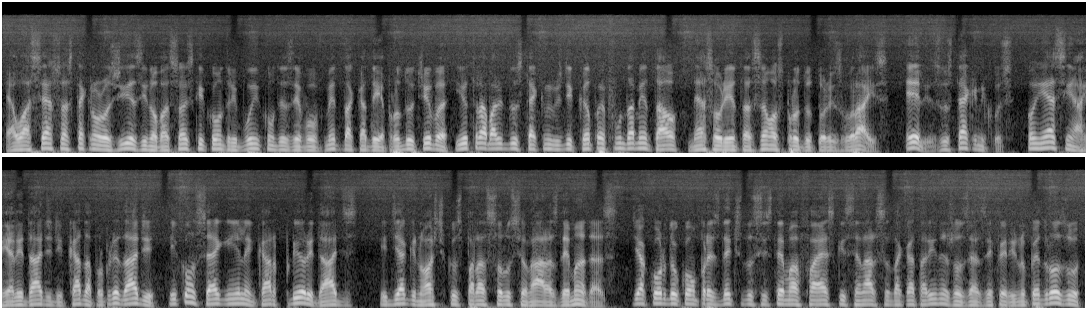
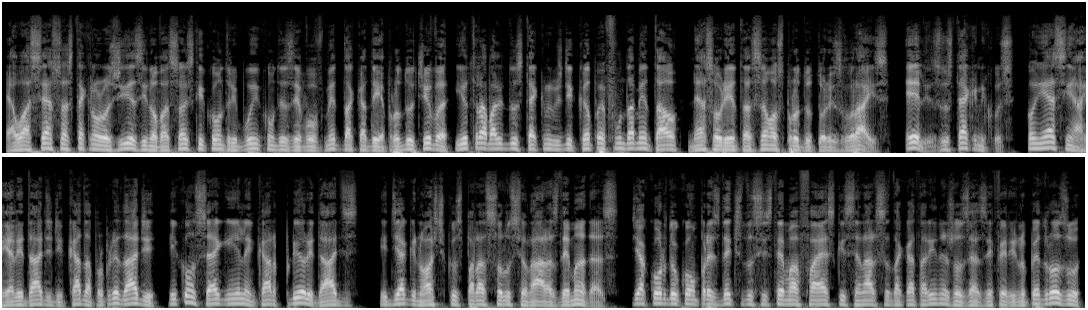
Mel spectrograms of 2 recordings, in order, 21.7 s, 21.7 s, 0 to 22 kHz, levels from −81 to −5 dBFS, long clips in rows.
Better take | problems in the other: second | hiss; noticeable; throughout; 10 dB below the speech

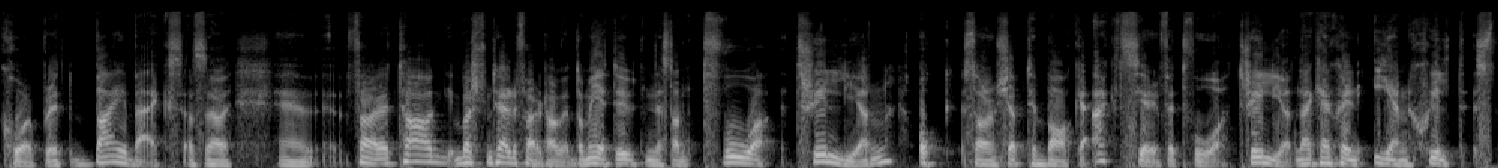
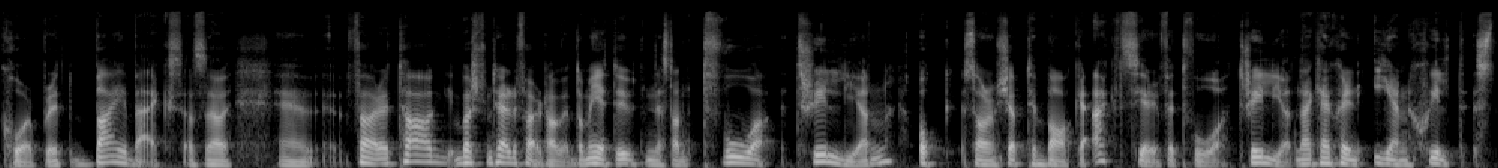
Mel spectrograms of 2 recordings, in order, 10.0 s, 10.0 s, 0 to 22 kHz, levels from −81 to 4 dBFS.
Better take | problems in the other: second | distortion; slight; 10 dB below the speech

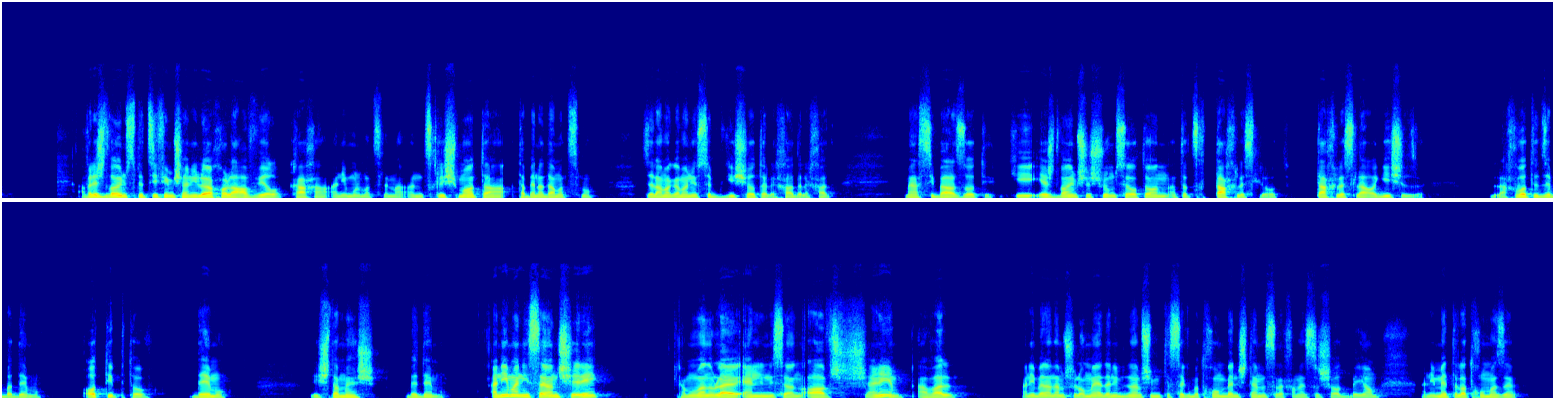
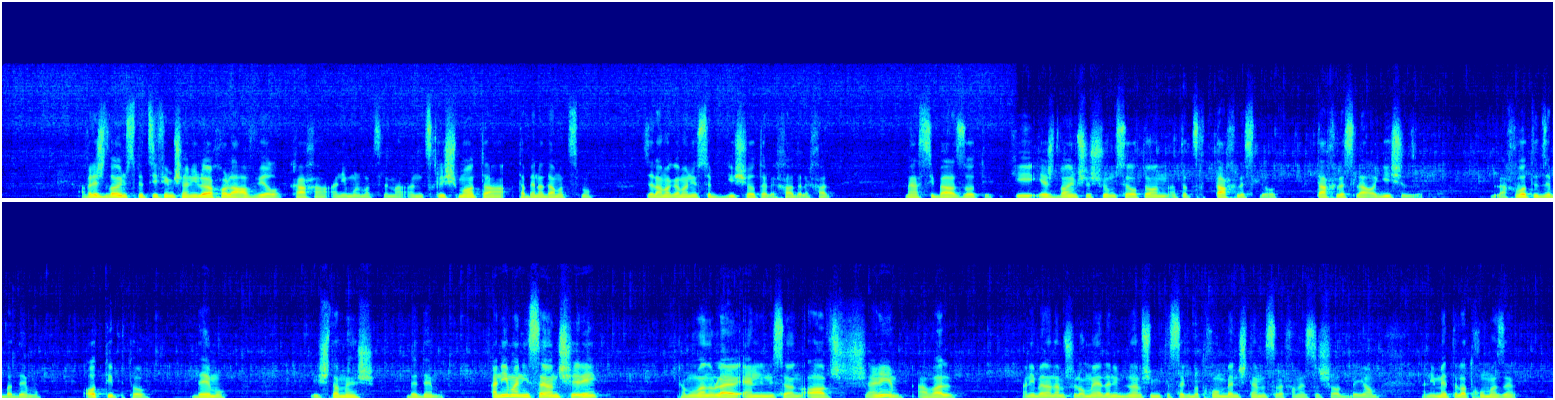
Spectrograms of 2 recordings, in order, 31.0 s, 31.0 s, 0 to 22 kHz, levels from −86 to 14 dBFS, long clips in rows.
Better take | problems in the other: first | household noises; faint; throughout; 25 dB below the speech

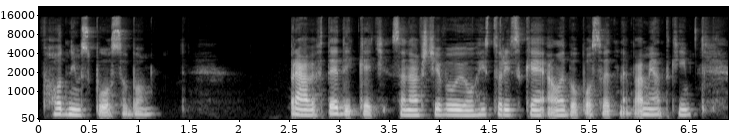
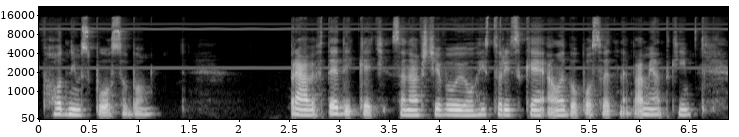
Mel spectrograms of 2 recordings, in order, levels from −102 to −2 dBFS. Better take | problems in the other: first | high-pitched whine; faint; throughout; 2.5 kHz, 25 dB below the speech

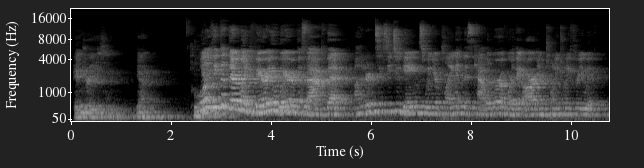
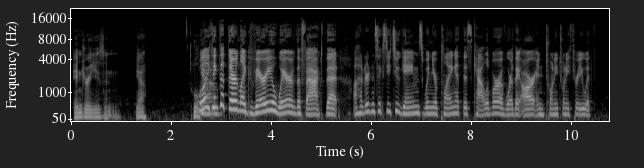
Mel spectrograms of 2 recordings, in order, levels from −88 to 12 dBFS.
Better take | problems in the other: second | room echo; strong; dies away in 1.1 s // off-mic speech; far

